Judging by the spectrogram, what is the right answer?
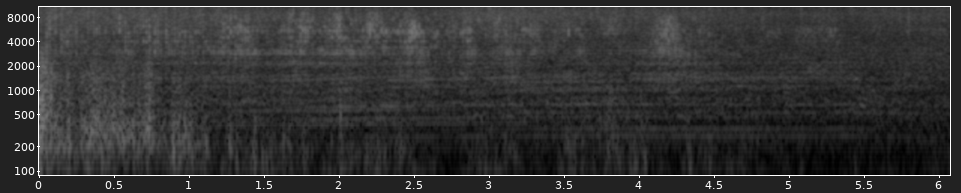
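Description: Saito FA-62 four-stroke glow engine turning a 13x6 propeller on an RC plane in flight, running at a steady throttle. It is loudest at the start as the plane passes close, then fades as it flies away.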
